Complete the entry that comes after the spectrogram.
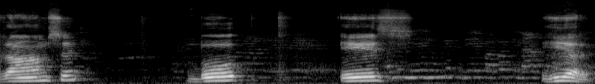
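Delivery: one word at a time, long pauses; slow dictation. Shown as a demonstration. Teacher writing out a possession example, slow dictation. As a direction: dictate slowly, leaving time to write.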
